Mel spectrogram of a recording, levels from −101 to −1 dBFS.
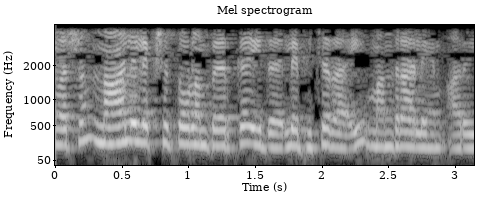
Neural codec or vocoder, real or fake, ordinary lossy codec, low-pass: none; real; none; 3.6 kHz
